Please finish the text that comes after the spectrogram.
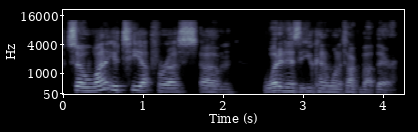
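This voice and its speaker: A man hosting a podcast, talking conversationally in an earnest, halting way with repeated phrases. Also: a little high, lively intonation, dark tone. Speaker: podcast host.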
